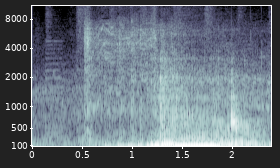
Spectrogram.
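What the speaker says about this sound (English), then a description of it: "This is a straight piped Kia Stinger GTS with the SLEEPYTUNED, so this thing's gonna be pretty loud." A straight-piped, tuned Kia Stinger GTS twin turbo V6 cranks and catches, then roars loudly with a deep, throaty rumble before settling slightly, close by.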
